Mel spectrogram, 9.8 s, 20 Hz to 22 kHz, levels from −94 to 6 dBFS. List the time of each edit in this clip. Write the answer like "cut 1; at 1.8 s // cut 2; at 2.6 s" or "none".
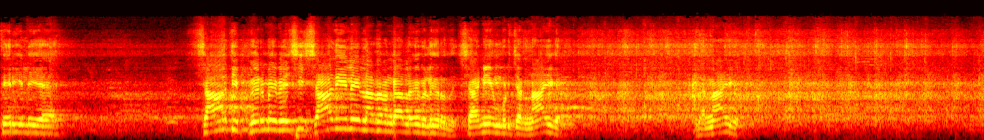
none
